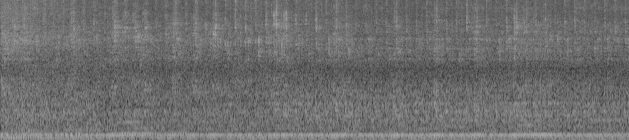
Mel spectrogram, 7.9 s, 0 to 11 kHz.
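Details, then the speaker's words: 1957 Ford Workmaster 601 (641) tractor, Marvel-Schebler TSX 765 carb, cold start at 24°F with choke, spark plugs already replaced: low, lumpy idle with an uneven, dropping-out pulse; misfire at idle, not cured by new plugs, carb going for rebuild. "you hear that kind of a Miss pulse and that's just at an idle"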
